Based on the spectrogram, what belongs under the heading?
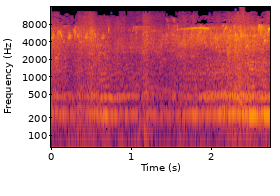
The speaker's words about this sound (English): Senti, I hear the bees. I don't see them. They must be off the path somewhere.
